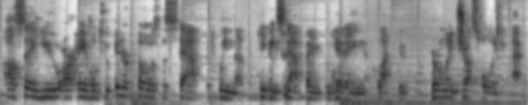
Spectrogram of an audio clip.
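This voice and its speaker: A man's voice: on the high side, steady tone, normal speed. A man narrating a tabletop game as game master, describing scenes and calling for dice rolls. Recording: dull lo-fi recording. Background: faint music.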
